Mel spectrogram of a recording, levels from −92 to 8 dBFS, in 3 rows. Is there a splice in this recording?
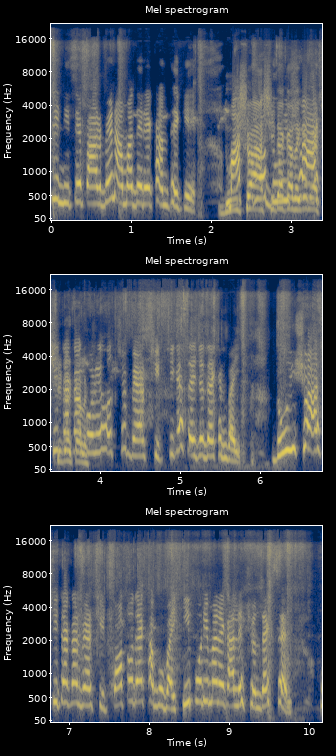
no; 0 cuts

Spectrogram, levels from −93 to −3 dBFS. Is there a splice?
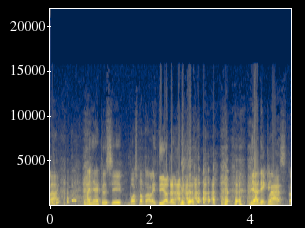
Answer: no; 0 cuts

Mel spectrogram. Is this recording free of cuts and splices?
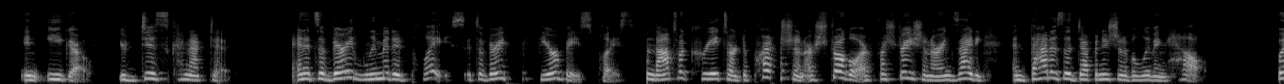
no; 1 cut; at 6.5 s

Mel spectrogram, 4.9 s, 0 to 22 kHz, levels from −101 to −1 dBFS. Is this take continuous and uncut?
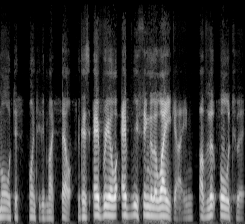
no; 2 cuts; at 1.5 s, 4.0 s

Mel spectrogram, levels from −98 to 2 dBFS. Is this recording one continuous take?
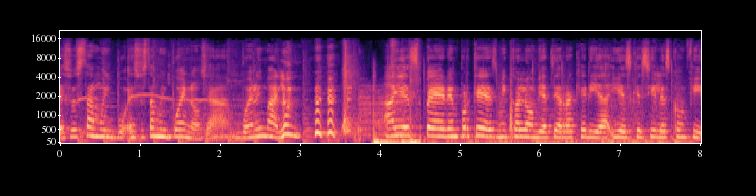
no; 1 cut; at 3.7 s

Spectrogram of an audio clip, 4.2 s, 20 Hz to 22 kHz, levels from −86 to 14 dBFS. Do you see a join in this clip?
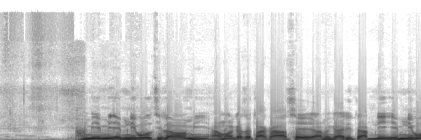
no; 0 cuts

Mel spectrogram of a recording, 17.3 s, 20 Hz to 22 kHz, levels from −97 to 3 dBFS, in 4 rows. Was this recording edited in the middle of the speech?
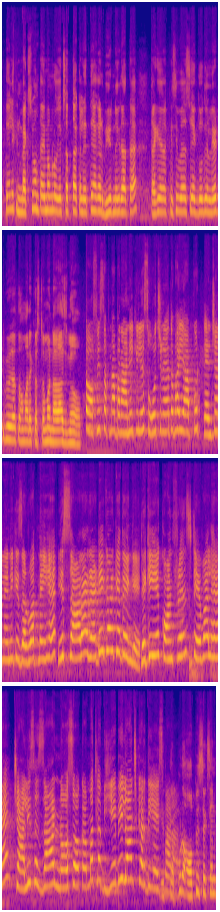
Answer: no; 0 cuts

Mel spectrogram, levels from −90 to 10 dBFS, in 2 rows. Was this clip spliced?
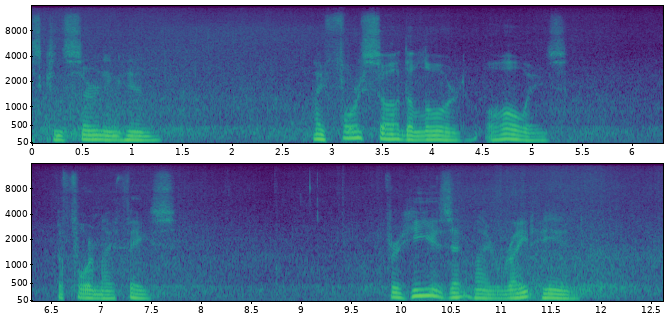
no; 0 cuts

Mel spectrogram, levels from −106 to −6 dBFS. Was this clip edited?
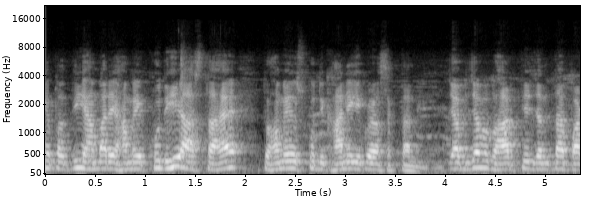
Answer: yes; 1 cut; at 4.0 s

